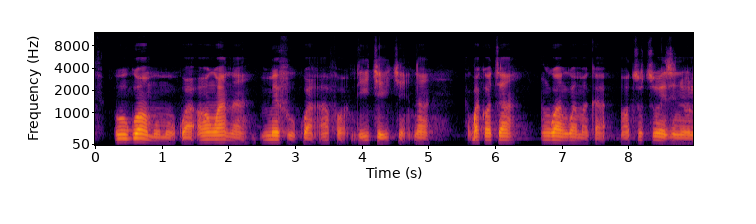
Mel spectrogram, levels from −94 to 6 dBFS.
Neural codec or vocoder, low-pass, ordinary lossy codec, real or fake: none; 10.8 kHz; none; real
